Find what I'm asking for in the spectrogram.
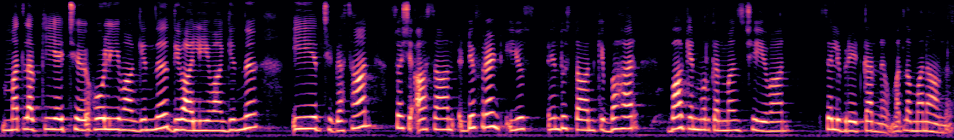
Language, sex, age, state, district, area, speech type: Kashmiri, female, 18-30, Jammu and Kashmir, Ganderbal, urban, spontaneous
